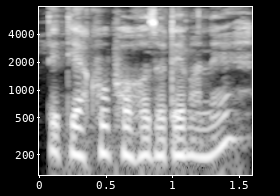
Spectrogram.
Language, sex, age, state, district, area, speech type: Assamese, female, 30-45, Assam, Sivasagar, urban, spontaneous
